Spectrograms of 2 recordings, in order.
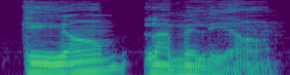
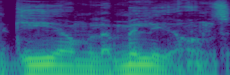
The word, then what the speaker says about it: Guillaume le Million: Guillaume le Million. If it doesn't rhyme, you're not pronouncing it right.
